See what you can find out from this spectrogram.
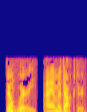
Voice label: heal, female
